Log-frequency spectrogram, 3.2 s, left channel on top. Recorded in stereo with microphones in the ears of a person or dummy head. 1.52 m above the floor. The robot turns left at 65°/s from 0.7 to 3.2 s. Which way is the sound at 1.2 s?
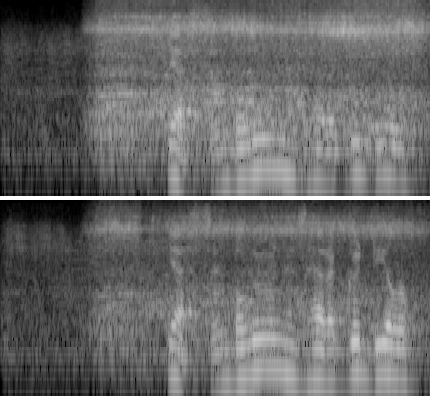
25° left.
